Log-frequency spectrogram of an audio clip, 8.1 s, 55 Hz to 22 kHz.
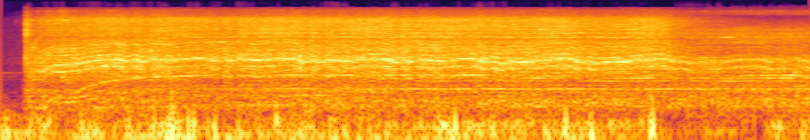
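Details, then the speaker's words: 2005 Mazda RX8 after radiator replacement, on a half-dead jump pack: uneven cranking whir with irregular low thumps that stutters trying to fire but never catches; owner blames insufficient battery. "it's trying you hear it stuttering yeah"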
